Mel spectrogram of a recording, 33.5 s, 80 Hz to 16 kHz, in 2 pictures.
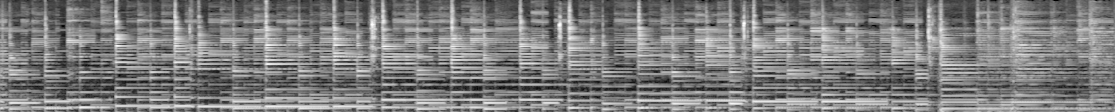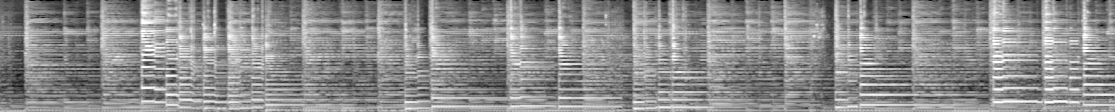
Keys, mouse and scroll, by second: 0.0 middle click, 0.9 Delete, 0.9-1.3 drag, 1.4 Tab, 1.6 a, 1.8 ctrl+r, 1.9 drag, 2.2 z, 2.5 a, 3.4 b, 4.0 Delete, 4.6 Tab, 6.9 drag, 7.1 middle click, 8.1 click, 8.9 Tab, 9.3 b, 10.1-10.9 drag, 11.1 a, 11.1 z, 11.2 Tab, 11.6 a, 12.8 a, 13.7 shift+s, 13.9 shift+a, 14.6-15.7 drag, 14.9 s, 15.9 ctrl+KP_Subtract, 16.1 a, 16.7 s, 17.5-18.0 drag, 19.2-20.2 drag, 19.3 s, 22.0 s, 31.2 space, 31.9 ctrl+a, 32.3 click.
